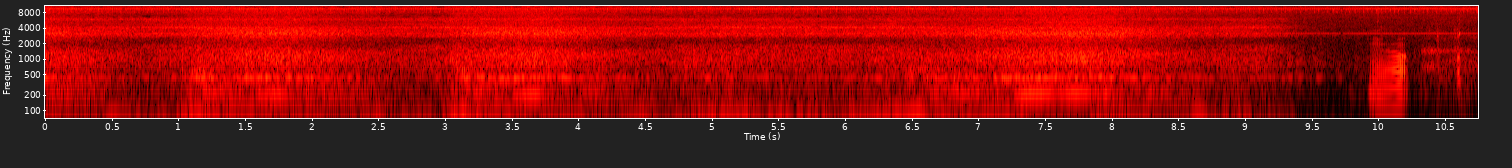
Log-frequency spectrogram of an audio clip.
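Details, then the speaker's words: 1989 BMW 525i on a new Megasquirt ECU, vacuum line connected and intake air temperature sensor left dangling: the idle surges about every two seconds, never settles, then the engine dies. It is a hunting idle and needs more work. "so I'm hoping it's going to idle fairly good A little bit of a hunting still"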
